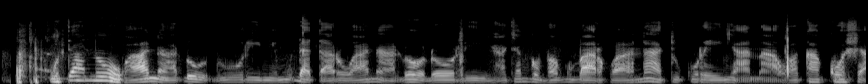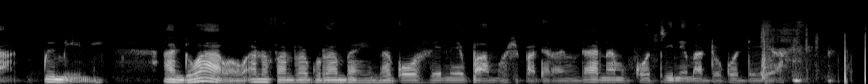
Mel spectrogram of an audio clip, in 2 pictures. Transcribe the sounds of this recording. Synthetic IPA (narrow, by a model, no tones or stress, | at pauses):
utanoɦwanaɗoɗurine̞muɗataɾowanaɗoɗoriɦat͡ʃaŋɡo̞b͡vakuɓarwanatukuɾeiɲa̰na̰wakakoʃa̰ | kimḛːni | anduwawa̰oano̞fanirakurambaendakovenekwamuʐipataɾaindanamuko̞tine̞madʱoɡodʱeːra̰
